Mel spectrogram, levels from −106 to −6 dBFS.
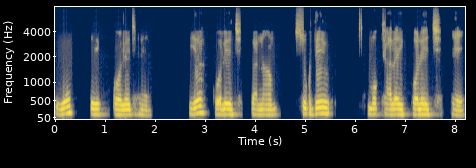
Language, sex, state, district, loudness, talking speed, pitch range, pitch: Hindi, male, Bihar, Lakhisarai, -15 LUFS, 95 wpm, 135-150 Hz, 140 Hz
